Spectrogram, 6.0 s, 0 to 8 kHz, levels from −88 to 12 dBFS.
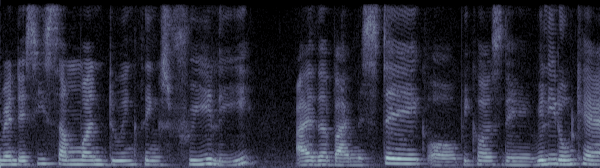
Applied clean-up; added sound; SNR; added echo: none; none; none; none.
